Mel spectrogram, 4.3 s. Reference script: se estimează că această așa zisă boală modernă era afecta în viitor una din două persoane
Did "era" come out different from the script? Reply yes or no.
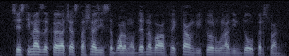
yes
